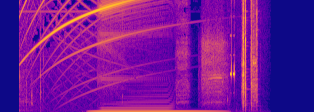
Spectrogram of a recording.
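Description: Synthesized logo sound effect: a rising swirl of sweeping tones from about half a second in, then a loud, deep boom with a held low tone from about two seconds that fades out around four and a half seconds. A few sharp clicks close it.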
